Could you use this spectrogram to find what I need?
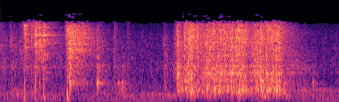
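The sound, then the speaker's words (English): A penny drops into a coin-operated weighing scale with a few metallic clinks, followed by a longer, steady mechanical rattle and whir from the machine. “I think I'll step on these scales here and see if I've lost any weight. Here's a penny.”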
